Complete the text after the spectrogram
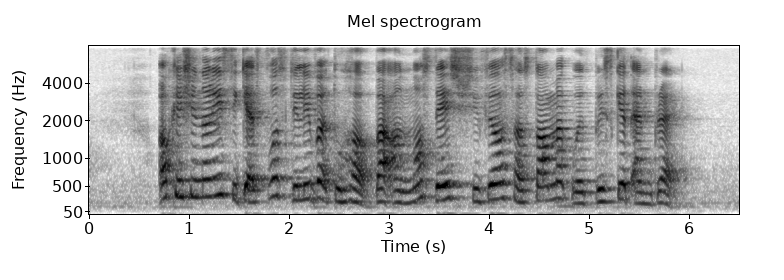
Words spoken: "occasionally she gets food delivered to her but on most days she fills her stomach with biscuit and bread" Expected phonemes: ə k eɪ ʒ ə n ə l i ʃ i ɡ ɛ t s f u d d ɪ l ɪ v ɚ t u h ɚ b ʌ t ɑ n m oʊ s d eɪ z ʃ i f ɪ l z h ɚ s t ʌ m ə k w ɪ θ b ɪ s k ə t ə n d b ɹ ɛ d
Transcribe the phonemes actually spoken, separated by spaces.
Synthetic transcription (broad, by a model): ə k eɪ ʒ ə n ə l i ʃ i ɡ ɛ t f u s d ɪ l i v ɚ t u h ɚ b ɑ t ɑ n m oʊ s d eɪ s ʃ i f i l s h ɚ s t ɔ m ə k w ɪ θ b ɪ s k ə t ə n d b ɹ ɛ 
